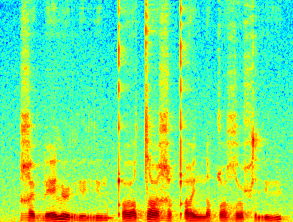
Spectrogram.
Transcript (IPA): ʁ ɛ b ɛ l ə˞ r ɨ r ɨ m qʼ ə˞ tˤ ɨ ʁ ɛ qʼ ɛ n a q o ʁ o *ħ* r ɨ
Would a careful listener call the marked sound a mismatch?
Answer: no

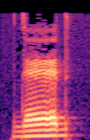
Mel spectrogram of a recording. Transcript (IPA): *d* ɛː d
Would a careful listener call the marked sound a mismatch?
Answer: no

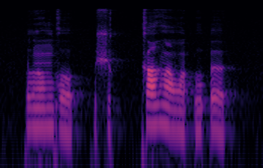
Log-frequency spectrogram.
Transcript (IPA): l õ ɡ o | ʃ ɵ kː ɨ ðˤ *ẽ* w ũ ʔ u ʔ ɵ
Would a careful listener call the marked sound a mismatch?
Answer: no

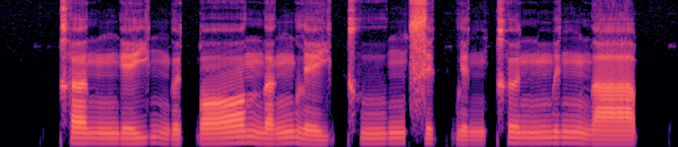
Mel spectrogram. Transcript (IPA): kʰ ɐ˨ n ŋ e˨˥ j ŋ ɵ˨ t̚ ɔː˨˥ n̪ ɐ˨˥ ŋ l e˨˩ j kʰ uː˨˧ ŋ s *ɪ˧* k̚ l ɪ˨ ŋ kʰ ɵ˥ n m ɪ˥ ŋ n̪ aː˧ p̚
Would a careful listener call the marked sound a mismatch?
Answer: no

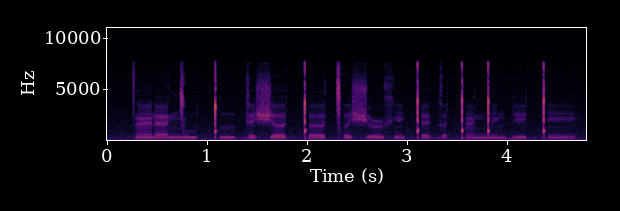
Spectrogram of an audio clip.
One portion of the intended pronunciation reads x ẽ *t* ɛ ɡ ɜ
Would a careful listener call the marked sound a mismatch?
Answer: yes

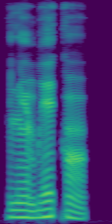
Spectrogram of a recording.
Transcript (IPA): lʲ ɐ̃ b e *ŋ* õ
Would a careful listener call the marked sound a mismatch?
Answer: yes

